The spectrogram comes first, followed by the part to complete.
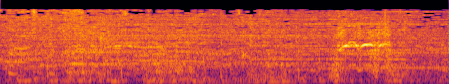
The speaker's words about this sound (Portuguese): A carruagem partiu rapidamente, deixando para trás a multidão de espíritos obsessores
